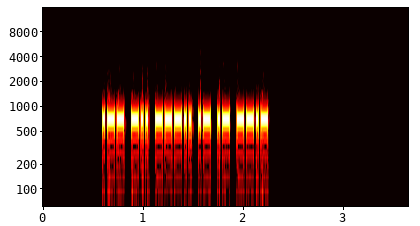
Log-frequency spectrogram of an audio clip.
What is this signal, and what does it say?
Morse code, heard as a keyed tone, about 51 wpm, 700 Hz. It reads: WD8AAQ
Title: USA Call Signs - 6 Characters - 50wpm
